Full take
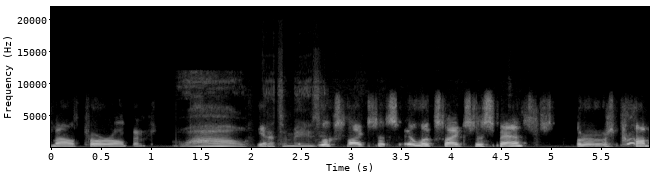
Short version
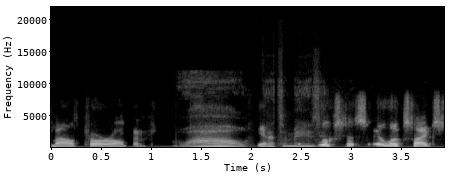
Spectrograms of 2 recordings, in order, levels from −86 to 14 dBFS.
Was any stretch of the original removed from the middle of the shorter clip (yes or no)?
yes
